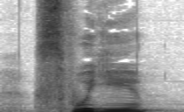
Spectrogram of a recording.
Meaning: nominative/accusative/vocative neuter singular of свій (svij)
- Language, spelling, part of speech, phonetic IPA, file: Ukrainian, своє, pronoun, [swɔˈjɛ], Uk-своє.ogg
